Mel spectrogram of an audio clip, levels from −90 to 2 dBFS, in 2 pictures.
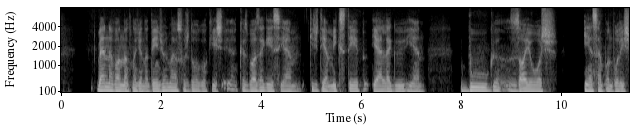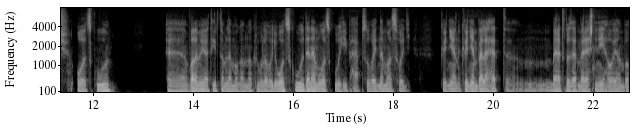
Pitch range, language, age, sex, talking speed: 90-105 Hz, Hungarian, 30-49, male, 135 wpm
